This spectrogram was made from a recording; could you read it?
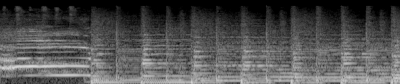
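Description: A single drawn-out, cat-like meow rings out clearly for about a second, then it's cut off as rhythmic music with a thumping beat and bass line takes over.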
